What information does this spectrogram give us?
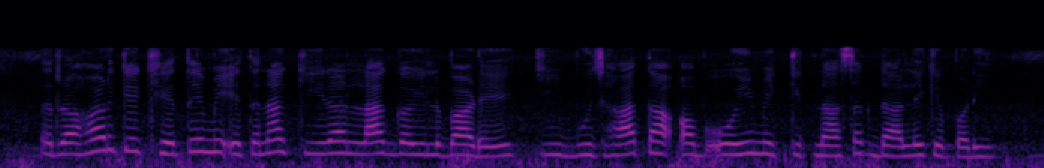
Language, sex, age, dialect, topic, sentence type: Bhojpuri, female, 18-24, Southern / Standard, agriculture, statement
